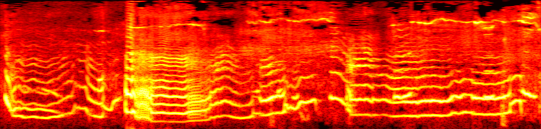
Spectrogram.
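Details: Whippet puppies, being mouthy, yodel and whine in wavering, high-pitched howls that slide up and down.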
